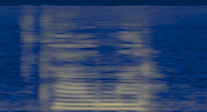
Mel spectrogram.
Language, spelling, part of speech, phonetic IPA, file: Polish, kalmar, noun, [ˈkalmar], LL-Q809 (pol)-kalmar.wav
